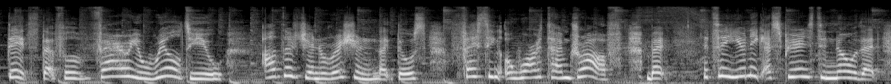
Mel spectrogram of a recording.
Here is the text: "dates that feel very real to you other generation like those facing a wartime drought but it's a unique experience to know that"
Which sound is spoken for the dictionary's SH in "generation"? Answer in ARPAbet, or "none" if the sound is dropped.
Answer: SH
